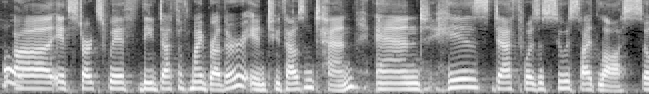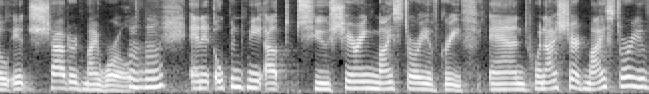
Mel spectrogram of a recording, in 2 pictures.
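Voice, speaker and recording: At a moderate pace, a woman speaks, her pitch varying in an ordinary way. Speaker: guest. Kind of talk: interview answer. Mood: warm, candid, sometimes sad. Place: studio. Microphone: lapel.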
